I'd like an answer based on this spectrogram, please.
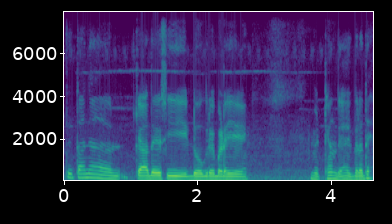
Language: Dogri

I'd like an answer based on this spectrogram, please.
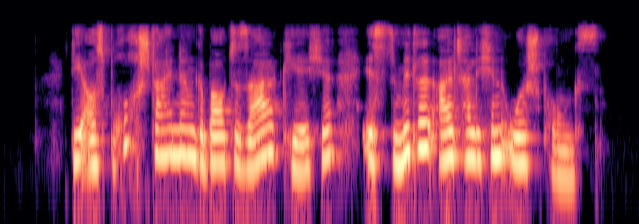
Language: German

